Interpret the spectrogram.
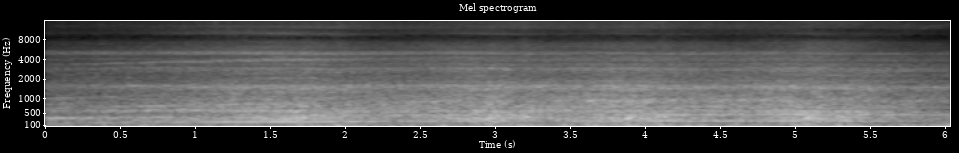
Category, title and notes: Sound effects > Vehicles
tram-samsung-13
tram, outside, tramway, vehicle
